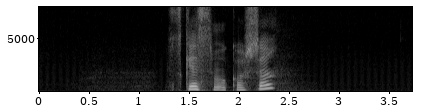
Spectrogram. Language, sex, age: Norwegian, female, 23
